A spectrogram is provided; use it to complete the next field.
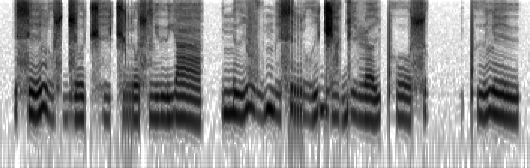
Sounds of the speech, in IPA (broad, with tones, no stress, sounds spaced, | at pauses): s e˨˩˦ l o̤˩ s d͡z ɵ˩ t͡ʃʰ e̤˩ t͡ʃ r o˩ s lʲ ʉ˩ y̯ j a˧˩ | n ɨ˨˩˦ i̯ v ṳ˨˩˦ m e̤˨˩˦ s r o̤˨˩˦ i̯ d͡ʒ a̤˧˩ ɡ i̤˧˩ ɭ ɐ˨˩˦ i̯ pʰ o˧˩ s | pʰ ɨ˨˩˦ l e˧˩ y̯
